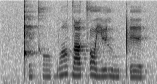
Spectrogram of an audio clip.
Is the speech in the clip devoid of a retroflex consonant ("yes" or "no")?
yes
